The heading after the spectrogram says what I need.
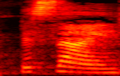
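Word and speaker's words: design: फिर हमारी अगला वर्ड है डिसाइन, जिसमें जी साइलेंट है। जी की प्रोनाउंसिएशन हो नहीं रही, तो ये एकदम साइलेंट है।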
